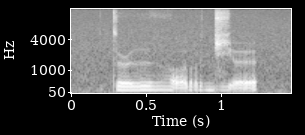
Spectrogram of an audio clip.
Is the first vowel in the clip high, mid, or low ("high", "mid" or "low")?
high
